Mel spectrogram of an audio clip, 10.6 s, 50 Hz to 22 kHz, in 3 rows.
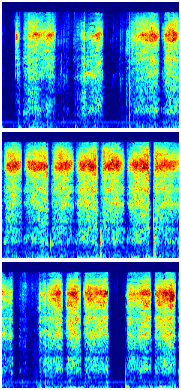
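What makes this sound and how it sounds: A light, solid pine moulding board about 30 cm long is held in gloved hands and rubbed with a small piece of sandpaper along its carved groove. About sixteen short, bright, scratchy sanding strokes follow one another with brief pauses between them. The strokes sound dry and hissing, with almost no low end.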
